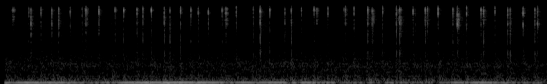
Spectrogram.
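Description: Long almond-shaped acrylic nails tap quickly on a small Fenty Gloss Bomb Heat lip gloss tube with a clear plastic, glass-look body filled with gloss and a chrome-finish plastic cap. The result is a rapid, slightly irregular stream of bright, short clicks that die away almost instantly, over a steady low hum.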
